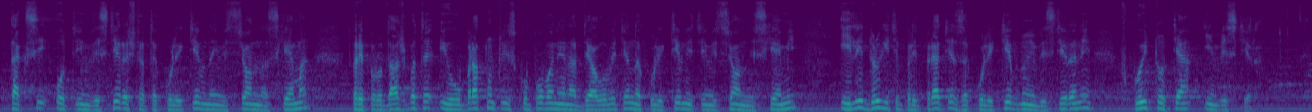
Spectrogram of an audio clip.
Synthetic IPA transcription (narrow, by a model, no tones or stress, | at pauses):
t̪aksiot̪invɛst̪iɾəʃt̪ət̪əkolɛk̚t̪ivnəinvɛst̪i̥tsiɔnːəsxɛmə | pɾipɾod̪aʒbət̪əʔiobɾat̪not̪oiskopuvɐnɛnɐd̪ʲalˠovɛt̪ɛnɐkolɛk̚t̪ivnit̪ɛinvɛst̪i̥siɔnːisxɛmi | ilid̪ɾuɡ̟it̪ɛpɾɛt̪̚pɾijat̪iɛzɐkolɛk̚t̪ivnoinvɛst̪iɾɐnɛ | fkoit̪ot̪ʲainvɛst̪ḭɾə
